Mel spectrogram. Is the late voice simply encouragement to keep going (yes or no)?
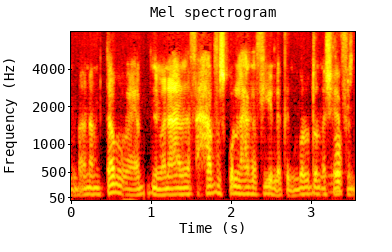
yes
